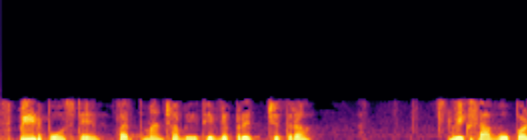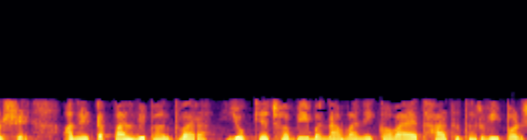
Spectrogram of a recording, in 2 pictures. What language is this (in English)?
Gujarati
